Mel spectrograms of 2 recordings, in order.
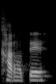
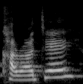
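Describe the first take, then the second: First: It is said with a Japanese pronunciation. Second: It is said with an American pronunciation.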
